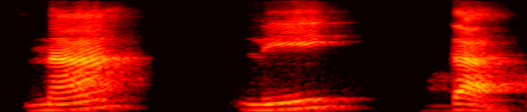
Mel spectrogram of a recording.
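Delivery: "na, li, da" as detached syllables with pauses between; separated syllables. Shown as a demonstration. Teacher finishing a word's syllables, "na, li, da" separately. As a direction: sound out "na, li, da" one syllable at a time. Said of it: "cuando estamos separando la sílaba".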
